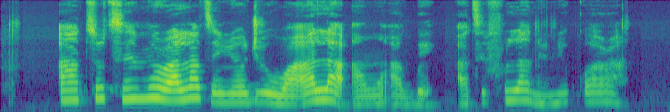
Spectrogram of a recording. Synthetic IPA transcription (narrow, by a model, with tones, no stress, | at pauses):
a˨tu˦tĩ˦mũ˦ɾa˧˦la˦ti˧˨j̃ɔ̃˧d͡ʒu˦˨waː˨˦la˦˨a˨w̃ɔ̃˧ʔa̰˨ɡ͡bɛ˨ | a˨ti˧fu˦la˦˨nĩ˨nĩ˦kɾa˦˨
